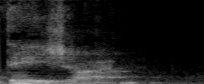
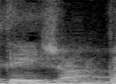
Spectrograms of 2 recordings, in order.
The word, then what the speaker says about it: Déjan: So my middle name is pronounced Déjan. – Oh, my apologies. So Déjan. – No, it's okay. Arys, Déjan.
